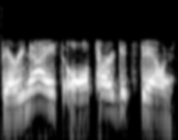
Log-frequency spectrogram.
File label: enemies left none, swat fem; vo; Counter Strike Model Pack; CS:GO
